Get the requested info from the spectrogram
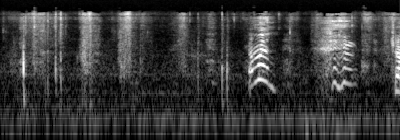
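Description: Golden retriever whining: two short, high-pitched whines that rise and fall in pitch, about two and a half and three and a quarter seconds in.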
